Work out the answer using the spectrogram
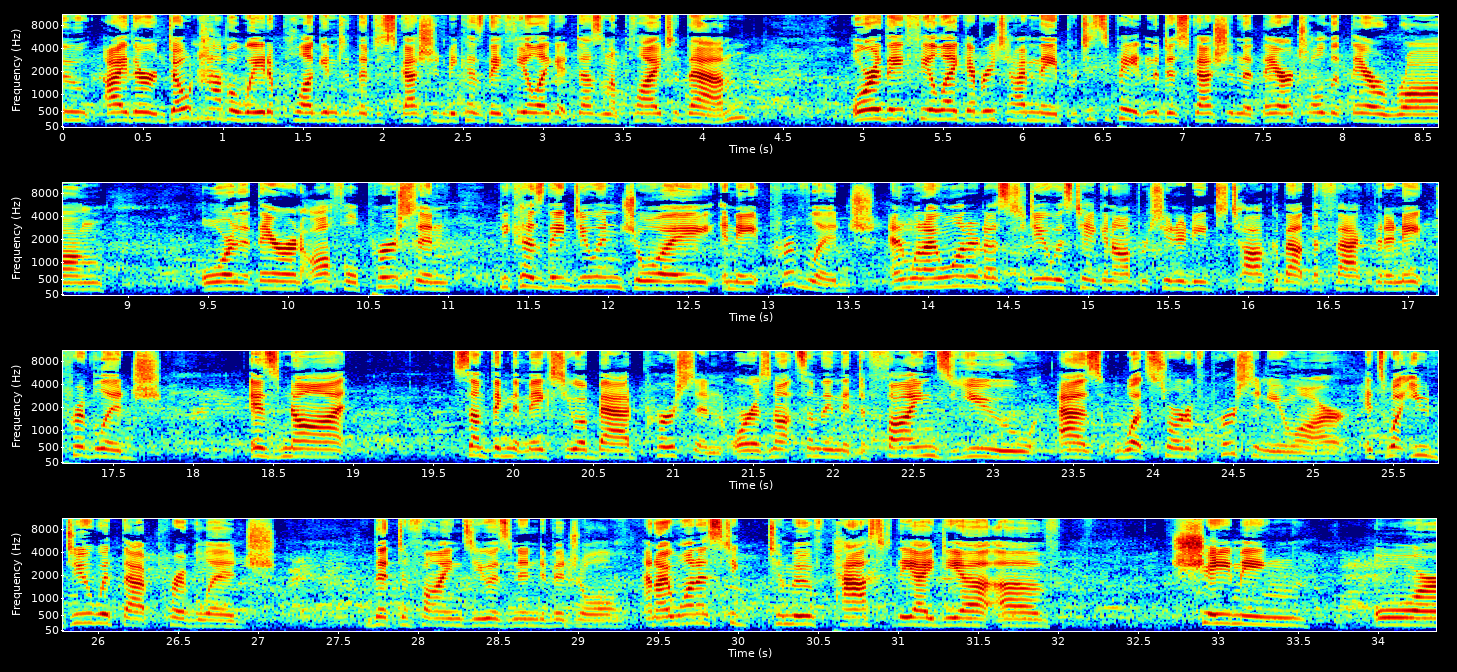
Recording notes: at the Twelfth Annual Southern California Linux Expo (SCALE 12x)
